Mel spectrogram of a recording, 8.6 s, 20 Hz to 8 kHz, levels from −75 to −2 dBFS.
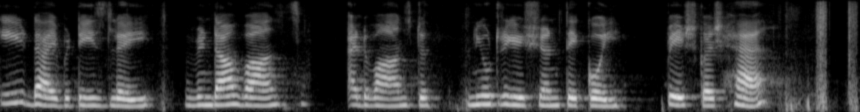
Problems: background sounds at intervals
